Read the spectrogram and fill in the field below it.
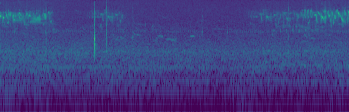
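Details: European serin singing. A very high, thin, buzzy jingling trill, almost insect-like, runs for about a second, pauses with a few faint clicks, then returns more strongly near the end.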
